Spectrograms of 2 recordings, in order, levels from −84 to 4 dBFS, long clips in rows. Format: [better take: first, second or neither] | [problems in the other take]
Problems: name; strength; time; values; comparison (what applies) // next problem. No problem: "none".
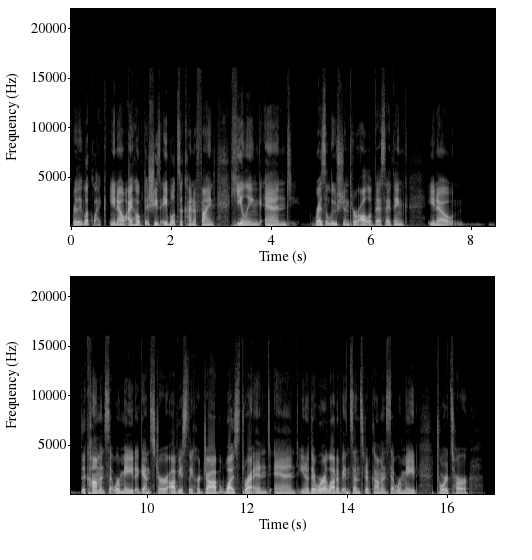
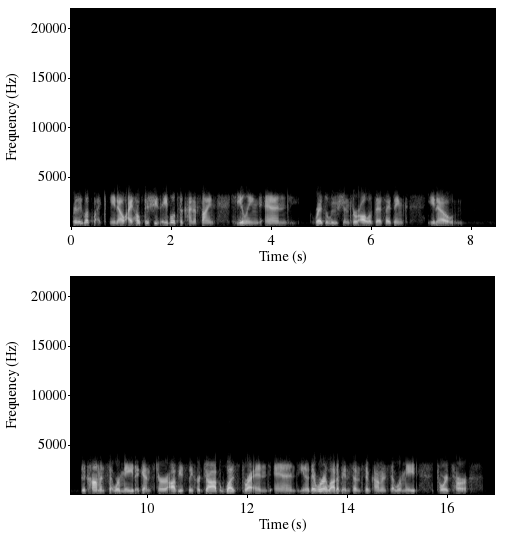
first | phone-call audio; poor line; nothing above 3 kHz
